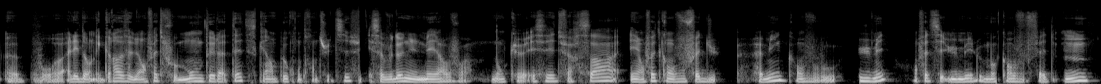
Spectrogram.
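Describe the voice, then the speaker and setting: A man's voice: mid-range voice, steady tone, brisk, creaky, mellow. A man with a French accent hosting a podcast, explaining voice tips casually, with fillers and restarts. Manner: explanatory, demonstrates vocal techniques, frequent fillers and restarts. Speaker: podcast host. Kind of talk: casual voice coaching talk.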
